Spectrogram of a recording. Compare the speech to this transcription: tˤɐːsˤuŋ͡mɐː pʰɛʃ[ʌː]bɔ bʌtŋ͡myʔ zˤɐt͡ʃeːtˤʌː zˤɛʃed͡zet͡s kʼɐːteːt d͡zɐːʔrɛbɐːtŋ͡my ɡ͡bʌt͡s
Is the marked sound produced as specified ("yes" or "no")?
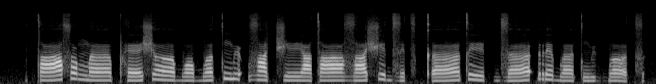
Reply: yes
